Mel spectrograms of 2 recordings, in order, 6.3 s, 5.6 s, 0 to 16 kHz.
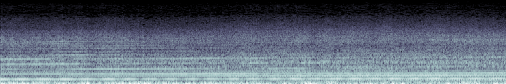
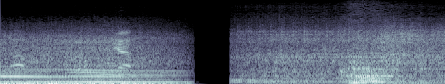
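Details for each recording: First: Honda CRX, Spec-D catback with added Vibrant 2.25in muffler and bottleneck resonator before the axle-back, at constant speed: steady, even engine note with a smooth deep drone, no rattles or misses; healthy exhaust. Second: Honda CRX with eBay Spec-D catback, before the Vibrant swap: loud, deep, steady drone with strong low tones at idle and light revs. It sounds like the muffler has no packing inside.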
